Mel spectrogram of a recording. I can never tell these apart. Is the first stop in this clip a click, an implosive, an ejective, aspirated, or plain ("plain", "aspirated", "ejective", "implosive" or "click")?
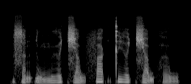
implosive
